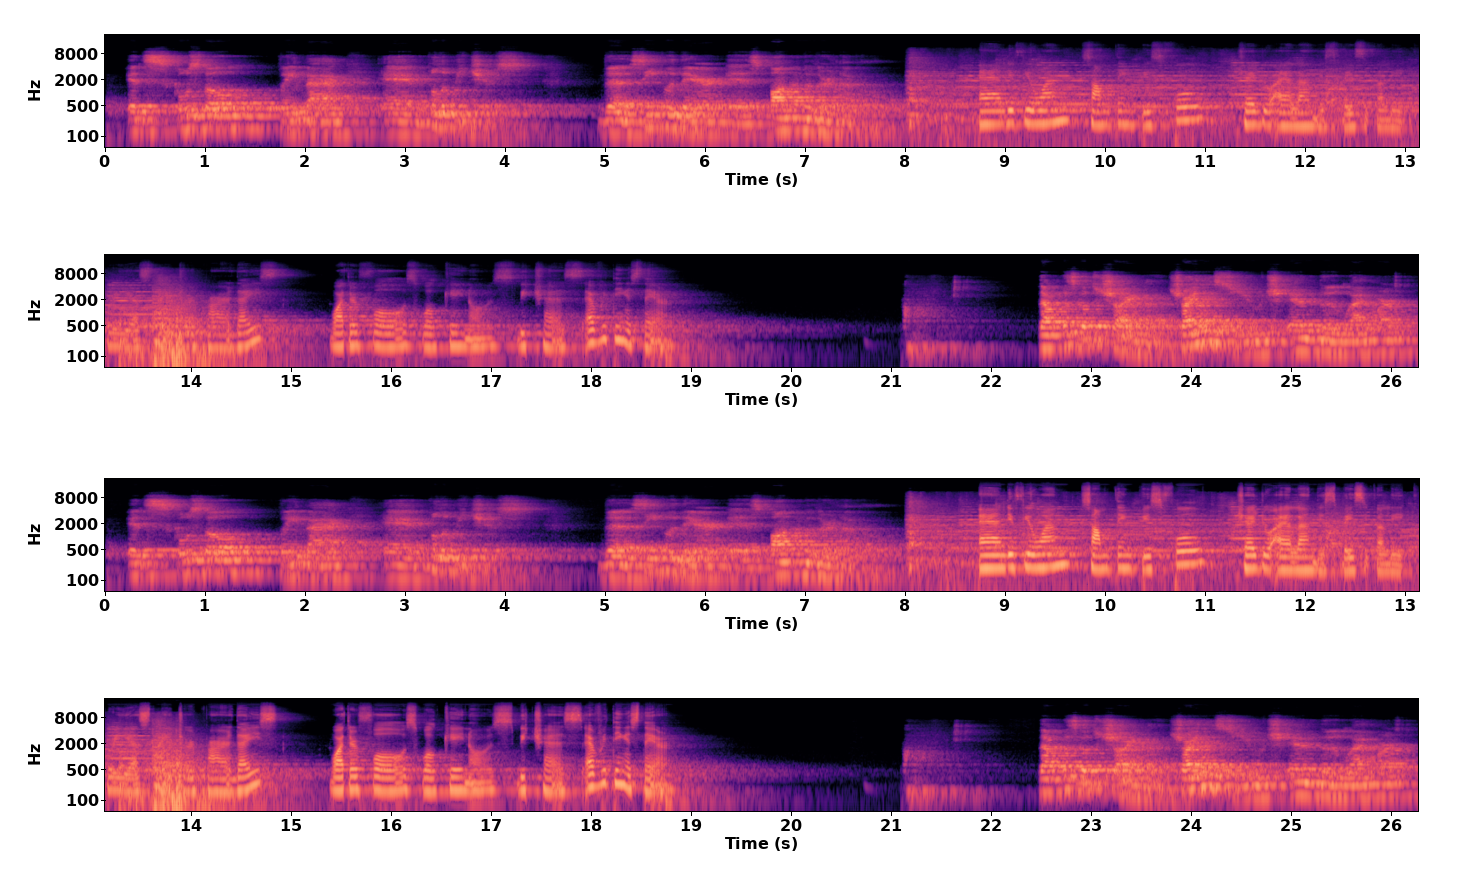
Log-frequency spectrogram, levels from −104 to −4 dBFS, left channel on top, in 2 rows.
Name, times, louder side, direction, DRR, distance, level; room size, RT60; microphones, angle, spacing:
voice 1, 0.2-1.4 1.7-2.3 2.7-4.2 4.9-7.8 21.1-21.2 22.5-26.1, left 1 dB, 45° left, -4 dB, 4.8 m, -31 dB
sound 1, 8.0-13.9, right 2 dB, 35° right, 1.3 m, -36 dB
voice 2, 8.7-11.0 11.3-14.7 15.4-18.8, right 4 dB, 75° right, 14 dB, 0.6 m, -29 dB
20.0 x 7.7 x 7.7 m, 2.3 s
head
